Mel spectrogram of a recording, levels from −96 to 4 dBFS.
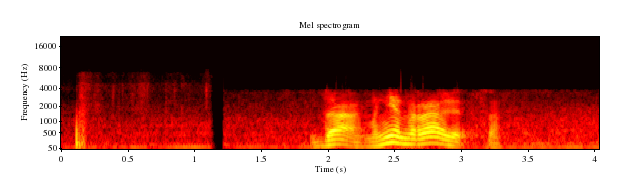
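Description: Speech that cuts out abruptly at 1.12 s and stays silent until 1.22 s, a 100 ms handover gap where the call switched networks and no speech frames arrived. From 1.22 s to the end everything above 4 kHz is missing and the voice turns dull and rough, a fallback to narrowband that fits a drop from AMR-WB (HD Voice) at 12.65 kbit/s to AMR-NB at around 5.9 kbit/s; before the switch, the wideband codec shows only light coding damage.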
